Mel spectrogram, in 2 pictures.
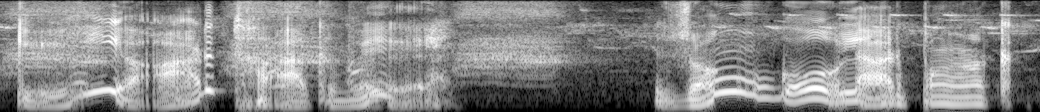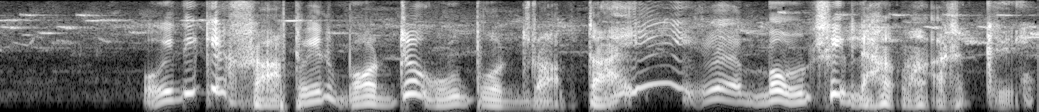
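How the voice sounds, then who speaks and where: A man puts on a character voice, pitched fairly high, and drags his words out very slowly. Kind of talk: horror narration. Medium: read story. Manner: hushed, secretive.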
